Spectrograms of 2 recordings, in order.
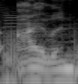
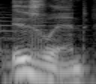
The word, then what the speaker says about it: island: sound it out, and I said Island, and my teacher said, no, it's not Island, it's island, and I'm like, what the fuck you mean it's island?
